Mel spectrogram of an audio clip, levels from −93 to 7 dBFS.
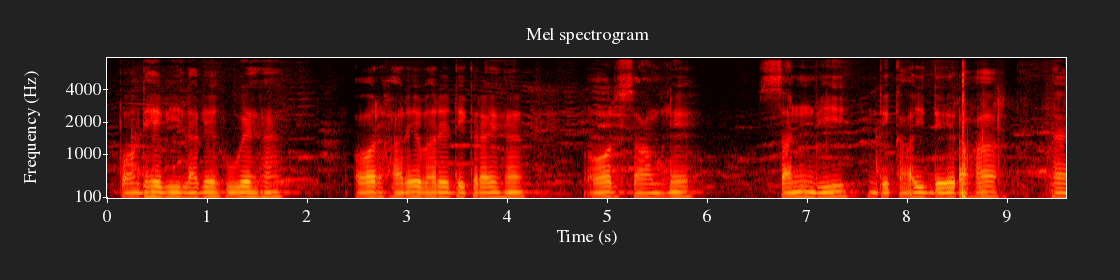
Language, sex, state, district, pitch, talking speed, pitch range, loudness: Hindi, male, Andhra Pradesh, Anantapur, 105 Hz, 125 wpm, 100-105 Hz, -36 LUFS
